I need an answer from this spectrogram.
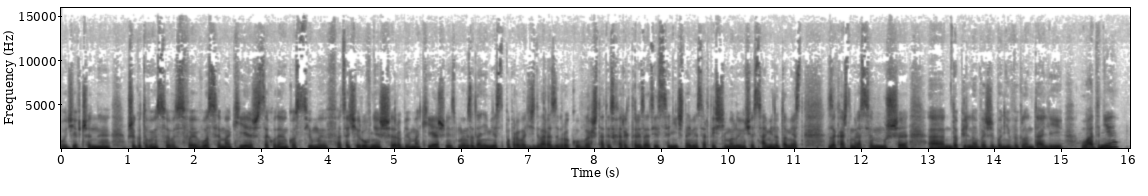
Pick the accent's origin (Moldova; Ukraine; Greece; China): Moldova; now in Poland; Tak, ja pochodzę z Mołdawii. W Polsce mieszkam od 11 lat.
